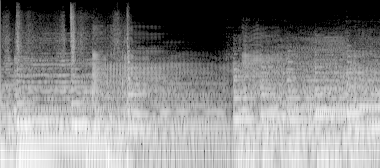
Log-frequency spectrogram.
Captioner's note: footsteps patter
